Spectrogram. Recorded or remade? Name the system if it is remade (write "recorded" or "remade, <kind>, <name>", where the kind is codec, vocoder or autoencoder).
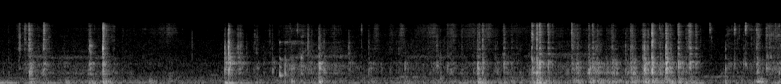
remade, vocoder, BigVGAN v2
